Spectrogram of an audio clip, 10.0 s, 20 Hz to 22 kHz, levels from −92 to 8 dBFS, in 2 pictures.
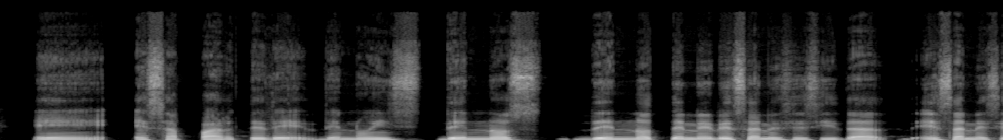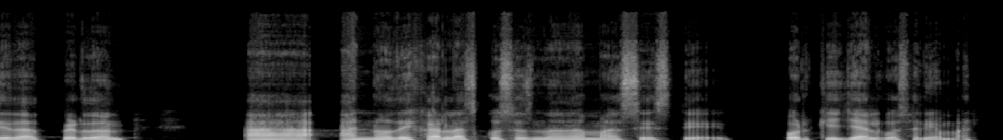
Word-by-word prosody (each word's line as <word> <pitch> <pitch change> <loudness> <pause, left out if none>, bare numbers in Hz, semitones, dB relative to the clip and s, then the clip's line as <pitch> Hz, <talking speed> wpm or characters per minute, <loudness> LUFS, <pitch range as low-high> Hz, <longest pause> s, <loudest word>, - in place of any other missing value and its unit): eh, 115 -3 0
esa 130 +1 -1
parte 120 0 +1
de 115 -2 +2
de 115 - -3
no 125 +3 0
ins 150 +1 -1
de 135 -4 +4
no 135 +4 +3
s 155 0 -2
de 135 -8 +3
no 165 +8 +2
tener 185 -3 +1
esa 185 +1 +3
necesidad, 135 -2 0
esa 145 +4 +1
necedad, 125 -2 +1
perdón, 135 - +1 0.6
a 110 -2 +1
a 130 - 0
no 130 +1 +1
dejar 140 -1 +3
las 130 -1 +2
cosas 125 -1 -4
nada 115 -1 -1
más, 110 -1 -3
este, - - -8 0.2
porque 115 - 0
ya 115 0 +3
algo - - -2
salió - - -7
mal. - - -12
130 Hz, 190 wpm, -22 LUFS, 120-145 Hz, 0.6 s, de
